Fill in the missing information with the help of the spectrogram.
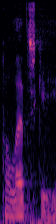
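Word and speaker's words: Pilecki: c k i looks like Peli but it's pronounced petki it was polish he was born in 1901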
